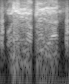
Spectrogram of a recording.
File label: backup, radio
